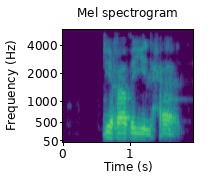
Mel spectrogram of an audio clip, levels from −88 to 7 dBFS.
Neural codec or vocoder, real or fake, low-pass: none; real; 5.4 kHz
